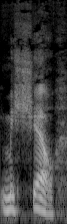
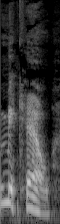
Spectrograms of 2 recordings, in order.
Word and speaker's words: Mikel: Now I had to be careful I said that because the way his name is spelt, you could almost say Michelle, but Mikel, given by his accent, he does come across as European from somewhere.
